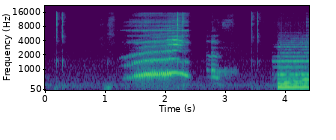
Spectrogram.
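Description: A pair of sharp clicks, then a high drawn-out vocal sound lasting about a second that rises and falls in pitch, a few more small clicks, and music starting up just before the end.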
